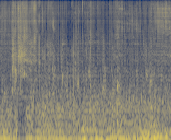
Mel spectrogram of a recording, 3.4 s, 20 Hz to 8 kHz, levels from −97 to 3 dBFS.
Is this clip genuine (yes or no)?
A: no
